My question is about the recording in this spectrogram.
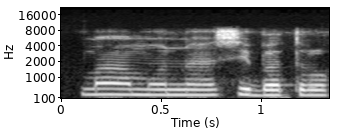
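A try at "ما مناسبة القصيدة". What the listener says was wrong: Munasabah, bukan munasibah. Munasabatul qasidah.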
